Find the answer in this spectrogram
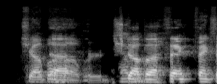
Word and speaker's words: Chuba: Chuba. Thanks, it rhymes with Hubba Bubba.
